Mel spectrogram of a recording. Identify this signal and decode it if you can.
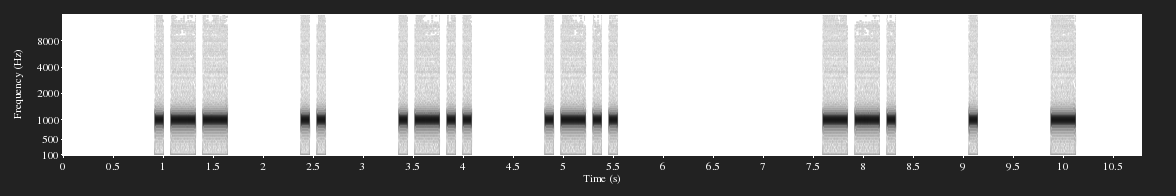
Morse code, heard as a keyed tone, about 15 wpm, spaced as for 8 wpm, 1000 Hz. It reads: WILL GET
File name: 8wpm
